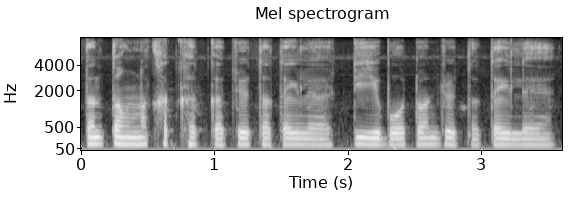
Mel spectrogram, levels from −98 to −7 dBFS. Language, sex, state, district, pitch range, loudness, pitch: Wancho, male, Arunachal Pradesh, Longding, 120-130 Hz, -20 LUFS, 125 Hz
